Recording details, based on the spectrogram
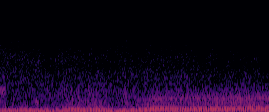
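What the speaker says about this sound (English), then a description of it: "Alright, lightning strike." Thunder from a nearby lightning strike in the storm-chasing video game Outbrk, a low, muffled rumble rolling steadily under a rain-like wash, fairly faint and underwhelming rather than a sharp crack.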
